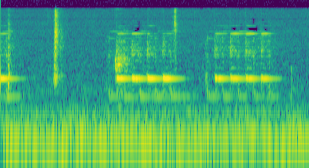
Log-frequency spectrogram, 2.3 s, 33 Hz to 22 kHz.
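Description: Electronic chime beeping: a steady mid-pitched tone repeating about every 0.7 seconds, with a single click between beeps, over a low steady rumble.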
